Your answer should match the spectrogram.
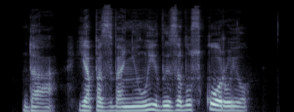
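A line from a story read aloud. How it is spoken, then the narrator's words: Soft, sincere. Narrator (Russian): проговорил Норман мягко и с искренностью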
